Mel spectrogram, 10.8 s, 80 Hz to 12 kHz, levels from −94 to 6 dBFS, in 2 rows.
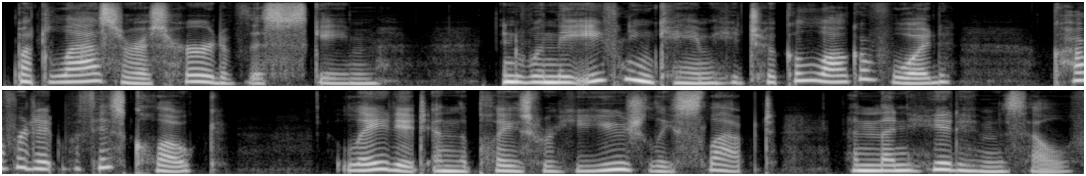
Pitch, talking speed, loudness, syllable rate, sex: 230 Hz, 195 wpm, -18 LUFS, 5.4 syllables/s, female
